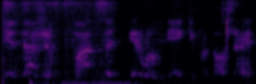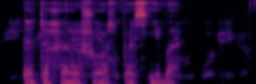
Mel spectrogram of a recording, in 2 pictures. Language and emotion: Russian, neutral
